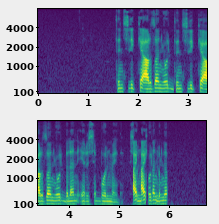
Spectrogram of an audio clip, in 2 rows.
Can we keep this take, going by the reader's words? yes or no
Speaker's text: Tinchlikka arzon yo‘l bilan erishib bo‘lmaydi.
no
